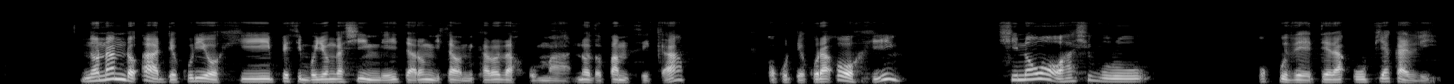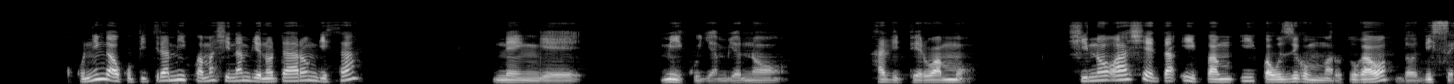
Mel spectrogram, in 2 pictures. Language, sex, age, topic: Oshiwambo, male, 25-35, agriculture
